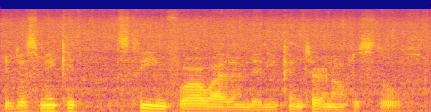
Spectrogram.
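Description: In this casual cooking vlog, a Jamaican man hosting a home cooking show explains each step to viewers in a low, flat, unhurried voice. His phone camera over the stove picks up clear kitchen noise, with pots boiling and sizzling.

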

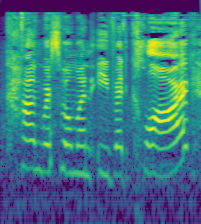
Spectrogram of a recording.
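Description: Chatty woman in her forties, high voice, vlogging live on her phone on a street with faint traffic behind. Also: unhurried. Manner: excited, chatty, lively. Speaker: financial advisor. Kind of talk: live-stream vlog. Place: city street outdoors. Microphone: phone at arm's length. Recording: faint traffic noise outdoors.

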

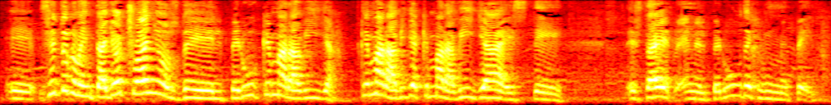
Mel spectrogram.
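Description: A woman with a fairly high, sharp-toned voice hosts an Instagram live stream from her phone, chatting casually, reading viewer comments aloud and greeting viewers by name.

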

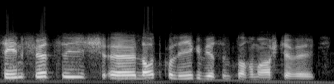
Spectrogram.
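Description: A man's voice: mid-range voice, expressive, normal speed. Man over a tinny walkie-talkie. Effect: over a walkie-talkie radio. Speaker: police officer in a game roleplay. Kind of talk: radio procedure speech. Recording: thin, phone-like radio line.

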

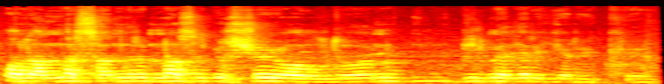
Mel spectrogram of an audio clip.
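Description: Interviewee man, high voice, thoughtful, roomy distant sound. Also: flat delivery, brisk, darkish tone, a little hiss or hum. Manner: thoughtful, searching for words. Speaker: interviewee, relative of missing girls. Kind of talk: documentary interview. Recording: echoey room, mic at a distance.

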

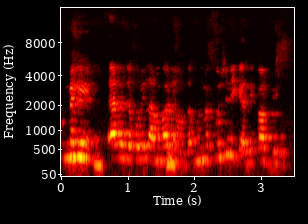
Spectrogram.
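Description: An actress playing a young sister-in-law asking forgiveness, with a Punjabi accent. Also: female voice, sits high, quick pace, a little mellow, reverberant, close to an everyday voice. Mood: contrite. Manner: contrite. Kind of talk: Punjabi short film acting.

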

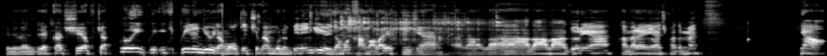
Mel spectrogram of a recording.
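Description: A man casually narrating his own horror game play, excitable and jumpy, muttering and swearing at what happens on screen, recorded on a phone. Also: mid-range voice, quick pace. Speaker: gaming channel host. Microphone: phone mic. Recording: loud background noise with clicks.

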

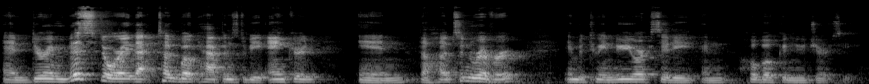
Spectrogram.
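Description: A moderately paced, medium-pitched man with a somewhat bright tone reads a picture book aloud, expressive and pausing for side explanations. He's a middle-aged children's author on a sofa in a small living room, and the sound carries a spacious room echo.

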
